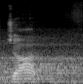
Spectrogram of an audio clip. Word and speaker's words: czar: जार कौन होता है, रशिया के शासक को जार कहा जाता है, इसकी स्पेलिंग होती है CZAR, जार।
